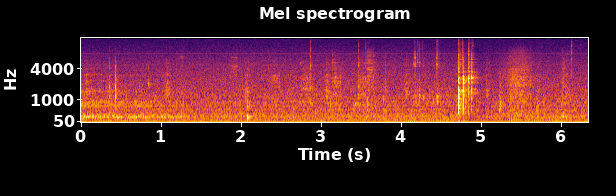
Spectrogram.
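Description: A small screwdriver turning out the screws of a Mamiya Family SLR's metal bottom plate: faint scattered ticks and scrapes, with a short run of sharper metallic clicks near the end.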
